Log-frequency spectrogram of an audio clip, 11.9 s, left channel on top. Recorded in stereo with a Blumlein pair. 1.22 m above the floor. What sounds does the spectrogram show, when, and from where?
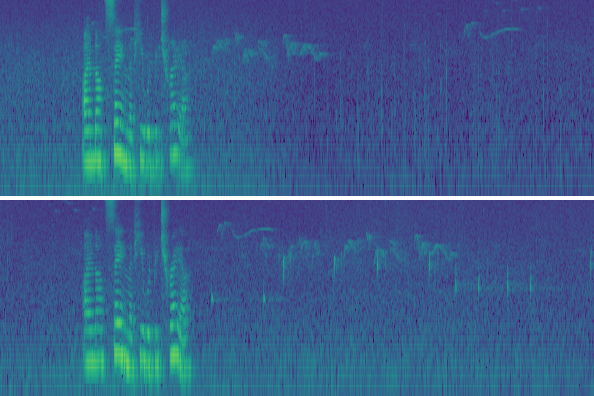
1.6 s a woman speaking: 30° left, 1.1 m; by 3.9 s 25° right, 1.4 m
